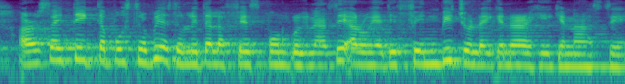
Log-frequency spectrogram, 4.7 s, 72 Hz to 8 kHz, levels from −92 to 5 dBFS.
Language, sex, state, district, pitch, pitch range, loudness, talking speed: Nagamese, female, Nagaland, Dimapur, 225 Hz, 210-255 Hz, -12 LUFS, 270 wpm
